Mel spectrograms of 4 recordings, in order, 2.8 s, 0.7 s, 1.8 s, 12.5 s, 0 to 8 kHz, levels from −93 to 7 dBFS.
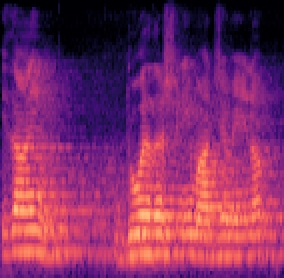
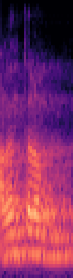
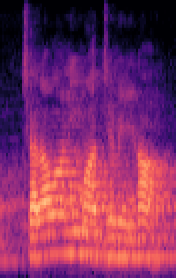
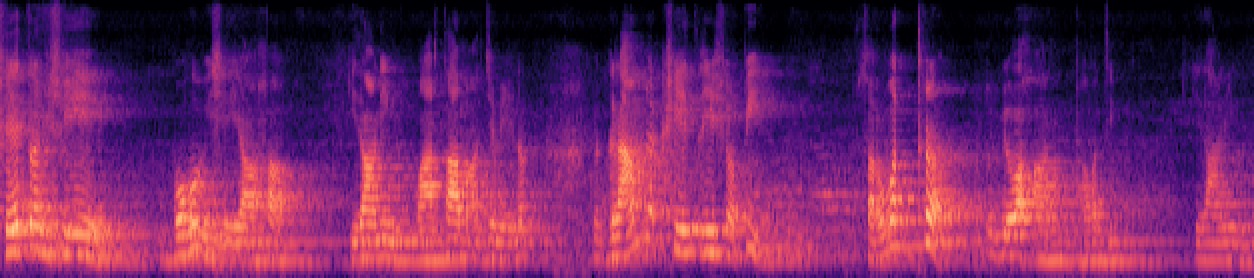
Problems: background sounds at intervals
